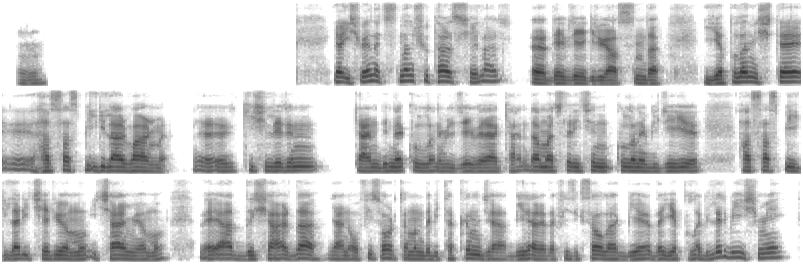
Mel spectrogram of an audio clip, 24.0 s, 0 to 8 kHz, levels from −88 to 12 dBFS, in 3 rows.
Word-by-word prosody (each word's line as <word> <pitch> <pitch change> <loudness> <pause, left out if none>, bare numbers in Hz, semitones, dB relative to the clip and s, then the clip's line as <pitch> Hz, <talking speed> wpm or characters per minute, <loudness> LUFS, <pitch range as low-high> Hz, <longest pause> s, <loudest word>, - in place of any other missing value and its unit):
Hı 115 - -9
hı. 120 +2 -9 2.9
Ya, 170 - +8
işveren 170 +5 +2
açısından 195 +1 -1
şu 195 0 -6
tarz 180 -2 +4
şeyler, 185 +4 -4 0.2
eee, 125 -4 +5
devreye 120 -1 +2
giriyor 110 +1 +2
aslında. 115 0 0 0.4
Yapılan, 130 +8 +4
işte, 170 +3 +5
ııı, 180 -6 -5
hassas 140 +5 -2
bilgiler 135 -3 +4
var 130 0 +4
mı? 115 -2 -5 0.3
Iıı, 130 -3 -3
kişilerin 140 +1 -1 0.3
kendine 125 +1 +2
kullanabileceği 125 -2 -3
veya 120 -1 +2
kendi 135 +4 -3
amaçları 130 0 +1
için 130 0 -1
kullanabileceği 130 -1 0 0.4
hassas 135 +1 -2
bilgiler 135 0 +1
içeriyor 130 0 0
mu, 125 +2 -2
içermiyor 130 -2 0
mu 120 +6 -5 0.4
veya 115 - +1
dışarıda 130 +1 +1
yani 130 - -2
ofis 130 +5 -5
ortamında 130 -4 -1
bir 115 - -7
takımca 125 -2 -2
bir 130 +3 0
arada 115 -1 0
fiziksel 120 +3 -3
olarak 125 -4 0
bir 125 +3 -1
arada 130 -1 -2
yapılabilir 130 +8 -2
bir 180 - -2
iş 155 -3 -6
mi 175 +3 -2
130 Hz, 130 wpm, -22 LUFS, 125-145 Hz, 2.9 s, Ya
